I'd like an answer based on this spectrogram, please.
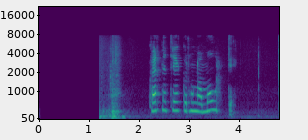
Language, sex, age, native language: Icelandic, female, 10, Icelandic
